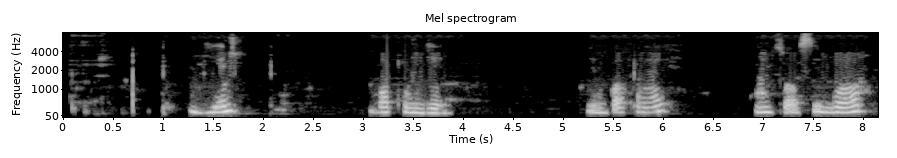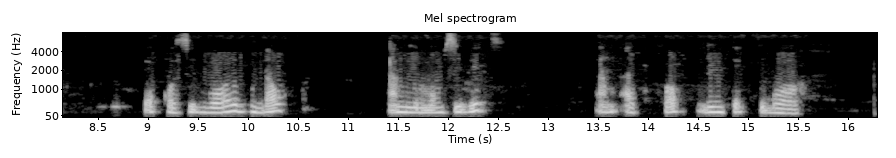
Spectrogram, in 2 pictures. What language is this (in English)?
Wolof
